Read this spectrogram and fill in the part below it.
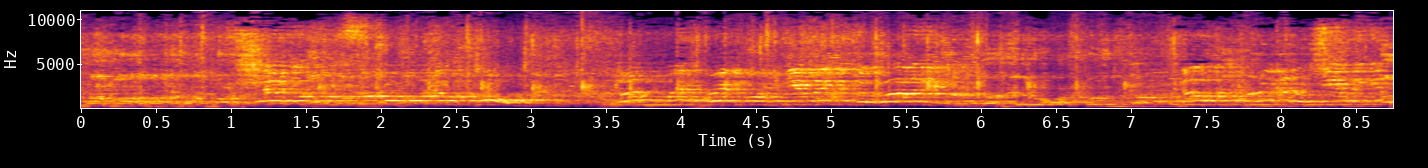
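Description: A large crowd of men and women sings and cries out loudly in a large echoing hall.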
